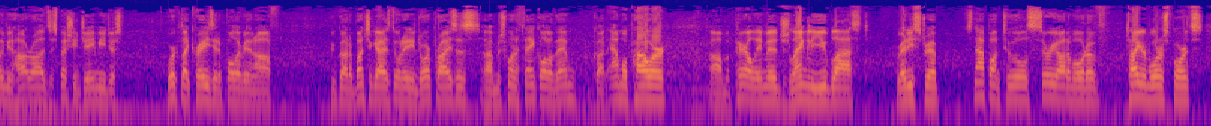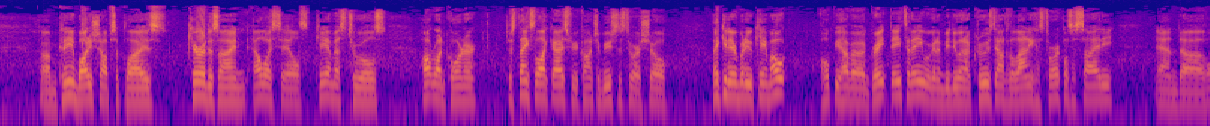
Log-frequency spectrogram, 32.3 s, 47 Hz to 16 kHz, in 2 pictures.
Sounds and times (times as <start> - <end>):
Speech: 0.0 - 3.7, 4.4 - 8.9, 9.5 - 16.1, 16.7 - 31.0, 31.6 - 32.2.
